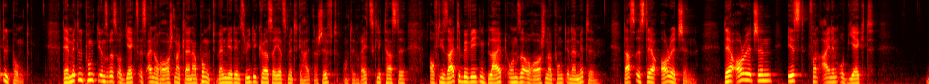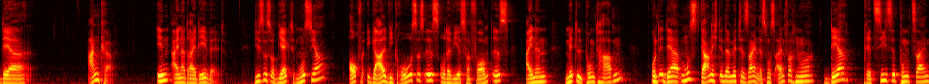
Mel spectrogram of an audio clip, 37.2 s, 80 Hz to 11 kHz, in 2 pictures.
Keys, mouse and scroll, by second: 0.7 middle click, 1.4 shift+middle click, 2.8 ctrl+middle click, 7.8 shift+right click, 9.2 middle click, 11.2 middle click.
